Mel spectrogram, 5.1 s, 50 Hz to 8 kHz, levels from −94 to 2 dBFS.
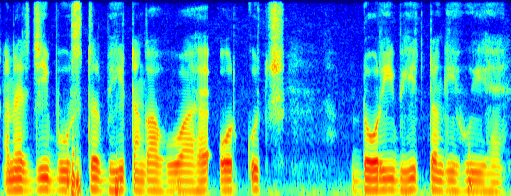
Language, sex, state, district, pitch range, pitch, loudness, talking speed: Hindi, male, Uttar Pradesh, Saharanpur, 105-115 Hz, 110 Hz, -17 LUFS, 150 wpm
